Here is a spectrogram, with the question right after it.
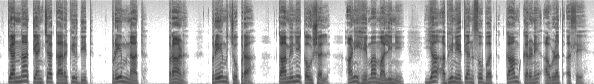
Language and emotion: Marathi, neutral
